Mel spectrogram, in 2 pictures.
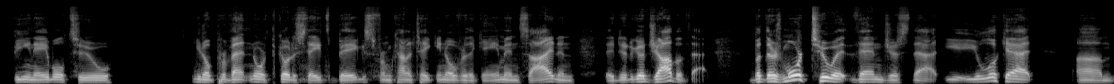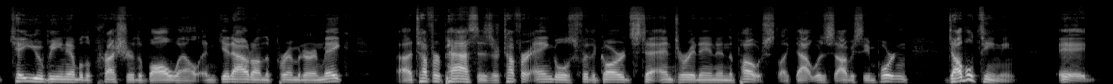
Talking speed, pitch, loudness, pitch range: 215 wpm, 110 Hz, -22 LUFS, 105-130 Hz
